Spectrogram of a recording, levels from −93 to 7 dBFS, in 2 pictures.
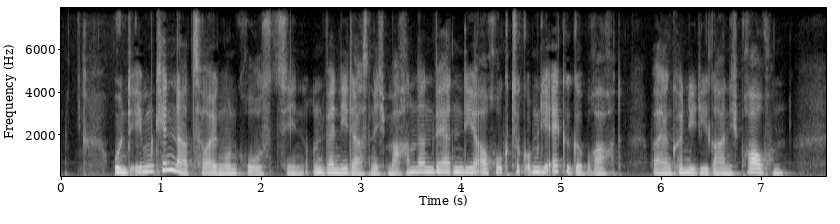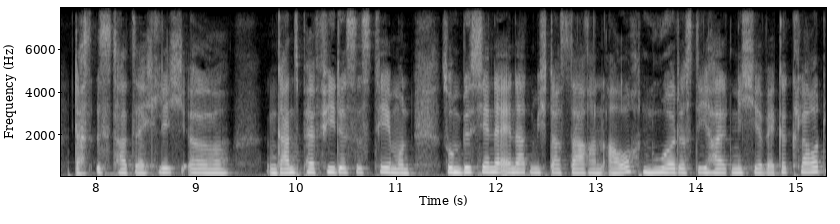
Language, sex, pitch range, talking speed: German, female, 185-220 Hz, 210 wpm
